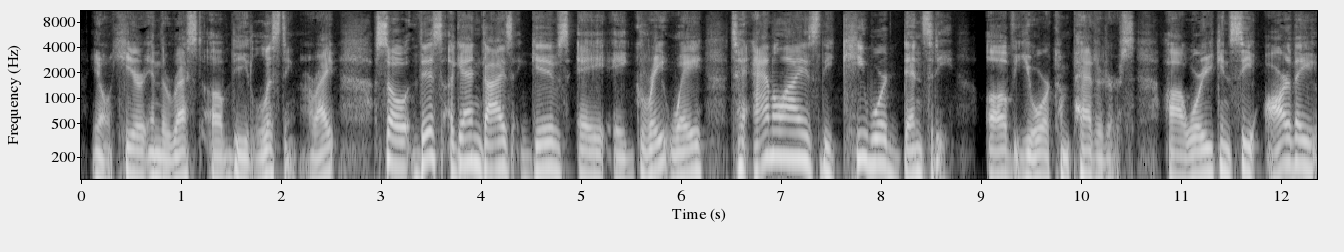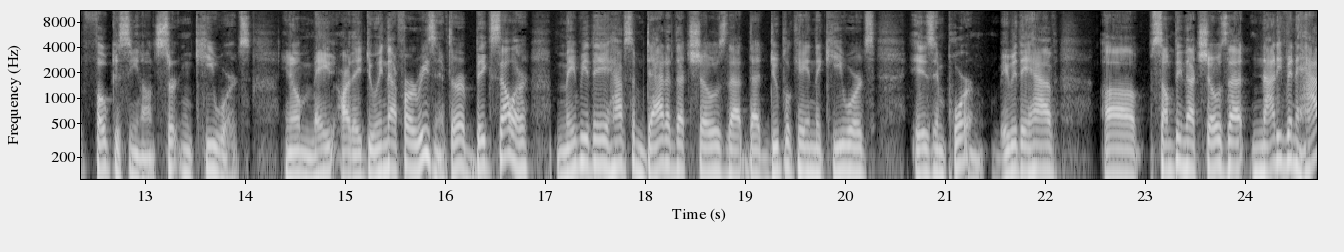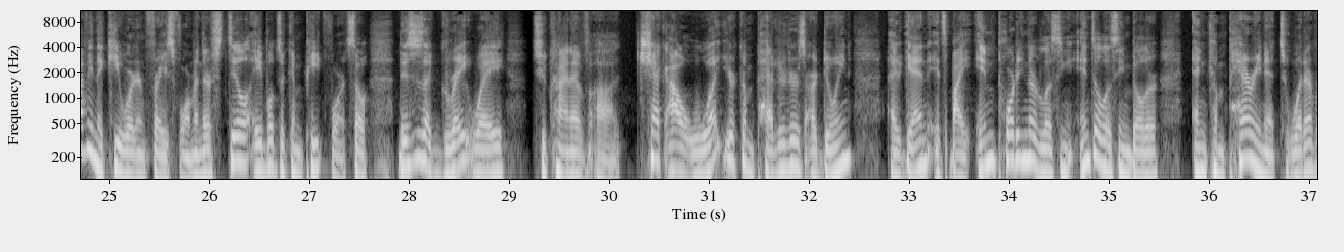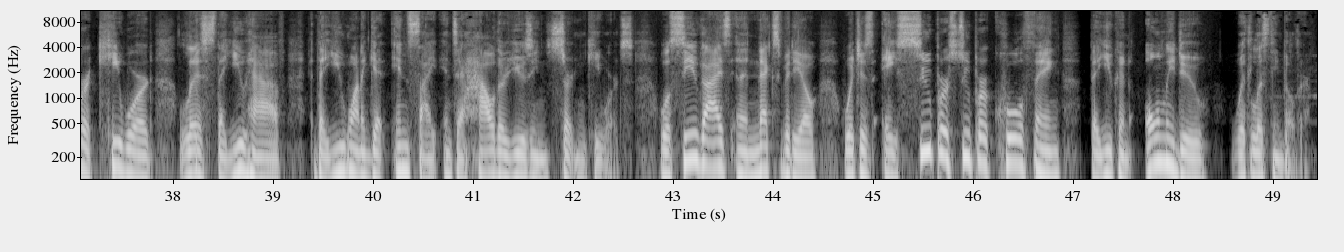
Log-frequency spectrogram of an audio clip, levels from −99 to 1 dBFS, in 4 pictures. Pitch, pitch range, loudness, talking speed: 130 Hz, 110-150 Hz, -20 LUFS, 200 wpm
